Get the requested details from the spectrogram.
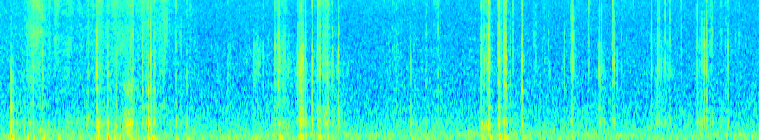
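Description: Fingertips scratch and rub the page edges and back cover of a thick paperback book held sideways. Quiet, dry bursts of scratchy, papery rustling come in irregular clusters, with brief bright crackles over a faint low background.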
